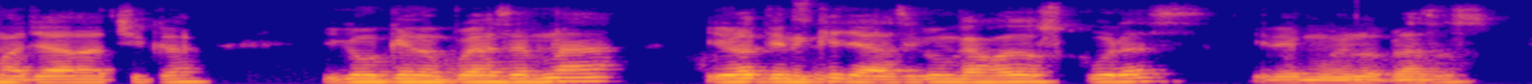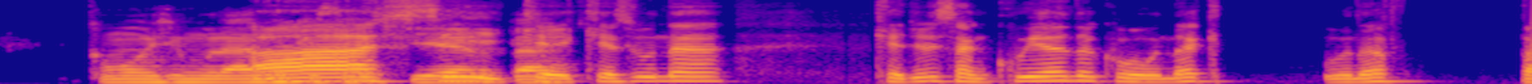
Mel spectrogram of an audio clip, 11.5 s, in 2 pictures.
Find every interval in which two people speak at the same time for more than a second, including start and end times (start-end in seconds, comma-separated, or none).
6.6-7.9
